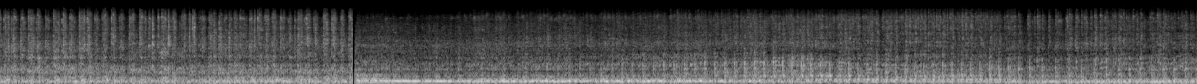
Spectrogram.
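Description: Street-racing cars' engines running. The sound changes abruptly about three and a half seconds in, from a dense noisy rumble to a steady deep idle.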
